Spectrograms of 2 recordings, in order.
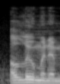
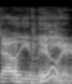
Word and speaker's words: aluminium: point uh for us pronouncing aluminum in the American fashion instead of the British fashion it's aluminium you've been saying it wrong the whole time all of all of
